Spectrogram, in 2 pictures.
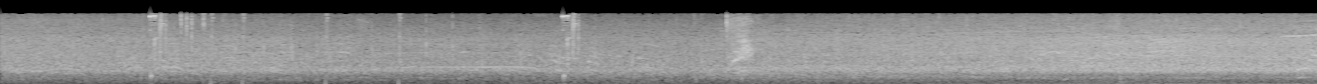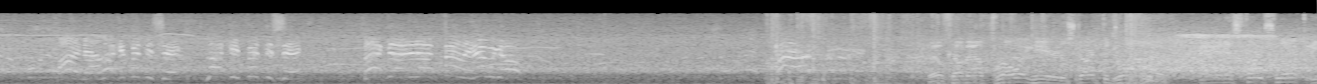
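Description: A large stadium crowd roars steadily, growing louder.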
